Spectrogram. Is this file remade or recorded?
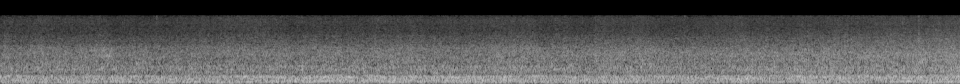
remade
